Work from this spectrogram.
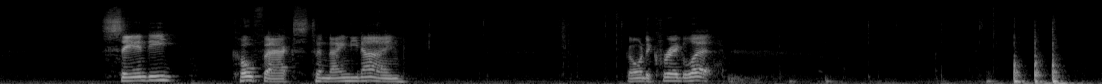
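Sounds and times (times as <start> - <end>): plastic card holders knocking desk: 9.9 - 10.7.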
